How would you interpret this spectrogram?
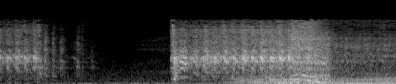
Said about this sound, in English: Maud picked me up at the local station, but was having some trouble getting the car started.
